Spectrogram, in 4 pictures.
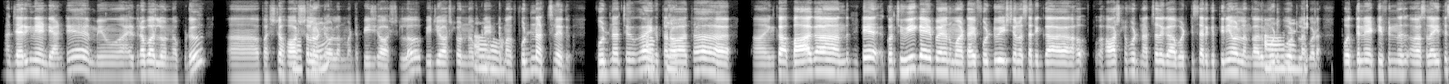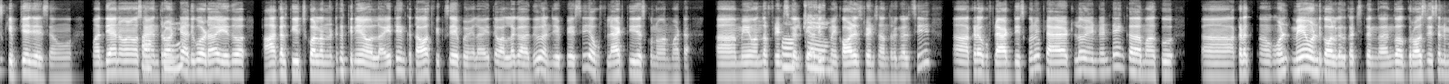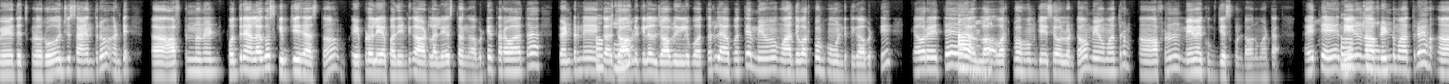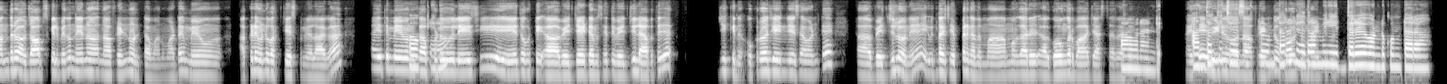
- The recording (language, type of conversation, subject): Telugu, podcast, సమూహంగా కలిసి వంట చేసిన రోజుల గురించి మీకు ఏవైనా గుర్తుండిపోయే జ్ఞాపకాలు ఉన్నాయా?
- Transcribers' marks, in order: in English: "ఫస్ట్"; in English: "పీజీ"; in English: "పీజీ"; in English: "ఫుడ్"; in English: "ఫుడ్"; in English: "వీక్"; in English: "ఫుడ్"; in English: "ఫుడ్"; in English: "స్కిప్"; in English: "ఫిక్స్"; in English: "ఫ్లాట్"; in English: "ఫ్రెండ్స్"; other background noise; in English: "ఫ్రెండ్స్"; in English: "ఫ్లాట్"; in English: "ఫ్లాట్‌లో"; in English: "గ్రాసరీస్"; in English: "ఆఫ్టర్‌నూన్"; in English: "స్కిప్"; in English: "వర్క్ ఫ్రమ్ హోమ్"; in English: "వర్క్ ఫ్రమ్ హోమ్"; in English: "ఆఫ్టర్‌నూన్"; in English: "కుక్"; in English: "ఫ్రెండ్"; in English: "ఫ్రెండ్"; in English: "వర్క్"; in English: "వెజ్ ఐటెమ్స్"; in English: "వెజ్"; in English: "వెజ్‌లోనే"; in English: "ఫ్రెండ్"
